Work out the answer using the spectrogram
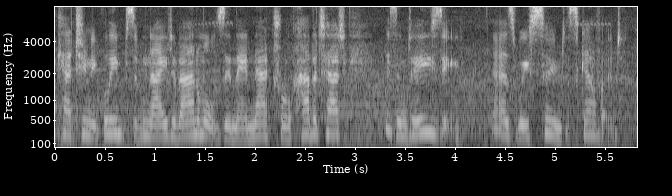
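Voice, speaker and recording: A woman's voice: a little high, normal speed, background noise. An Australian woman narrating a scripted television news feature as a reporter. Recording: music under the voice. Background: music.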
